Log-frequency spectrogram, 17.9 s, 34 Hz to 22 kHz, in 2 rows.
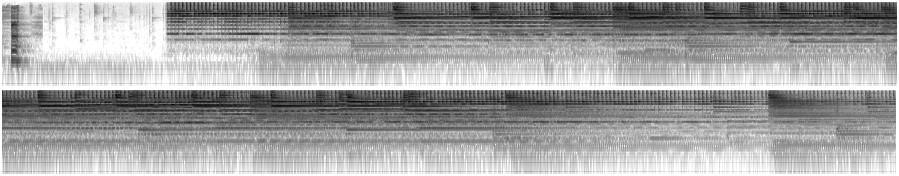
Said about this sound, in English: And then all of a sudden, like, about like 10 to 15 clocks at once just go off.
